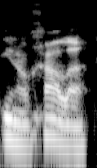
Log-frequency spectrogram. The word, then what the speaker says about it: challah: I mean, there's some people that pronounce it challah because they can't pronounce the CH.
